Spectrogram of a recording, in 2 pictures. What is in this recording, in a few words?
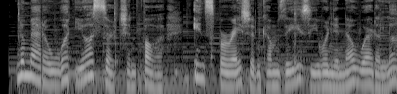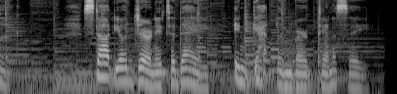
mature southern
